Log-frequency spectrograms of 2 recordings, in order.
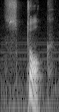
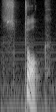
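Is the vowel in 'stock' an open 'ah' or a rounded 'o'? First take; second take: rounded o; rounded o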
